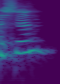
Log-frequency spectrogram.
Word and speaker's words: aesthetician: Aesthetician is is how you pronounce it. Yeah. Aesthetician.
